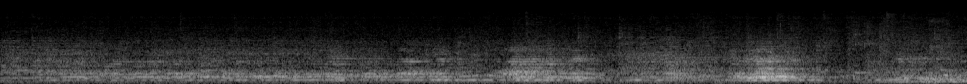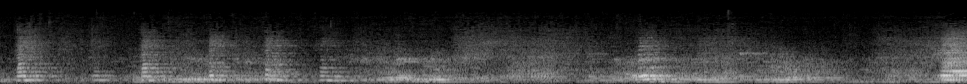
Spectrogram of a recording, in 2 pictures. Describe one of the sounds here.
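Drums and cymbals are played with sharp hits.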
